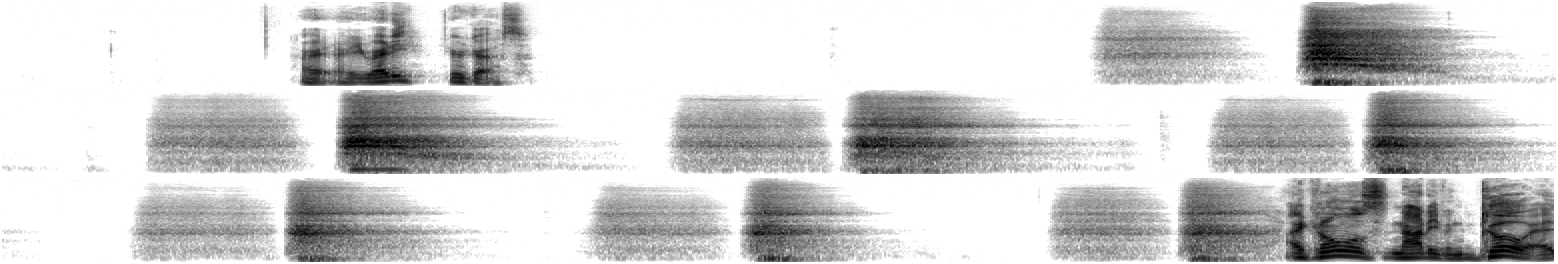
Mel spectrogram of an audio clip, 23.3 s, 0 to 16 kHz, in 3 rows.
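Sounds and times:
speech: 0:01.5 - 0:02.7, 0:22.0 - 0:23.2
rapid breathing at a brisk pace: 0:05.4 - 0:07.5, 0:08.5 - 0:20.1, 0:20.8 - 0:22.3.

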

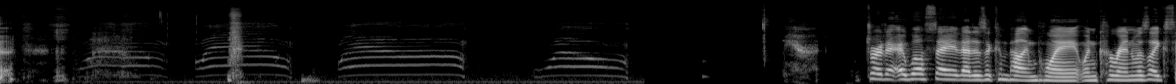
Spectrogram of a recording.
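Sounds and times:
speech: 0:00.0 - 0:00.8, 0:08.7 - 0:11.7
cat meowing: 0:00.8 - 0:04.7, 0:05.4 - 0:06.4.

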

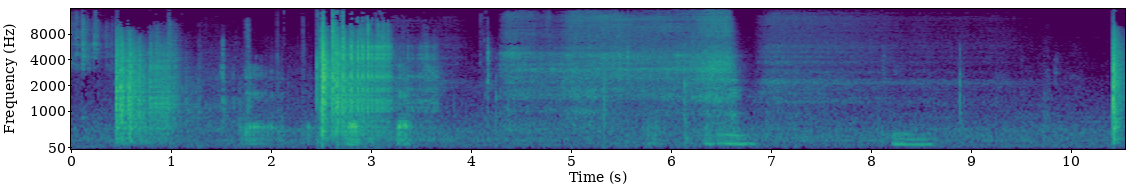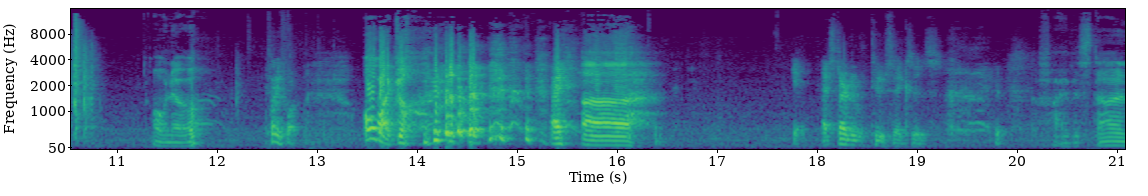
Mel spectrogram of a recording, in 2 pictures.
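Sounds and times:
four dice rolling on a hard tabletop: 0:00.0 - 0:01.8, 0:02.4 - 0:03.7, 0:10.4 - 0:10.9
speech: 0:12.5 - 0:12.8, 0:13.6 - 0:14.4, 0:15.4 - 0:16.3, 0:18.2 - 0:21.0.

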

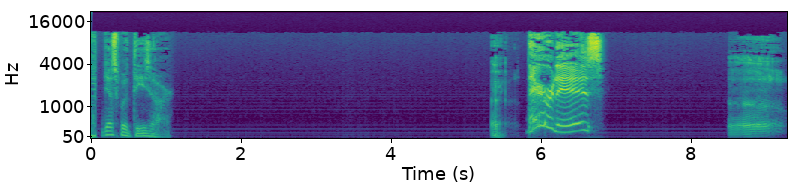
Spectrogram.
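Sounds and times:
speech: 0:00.2 - 0:01.1, 0:05.3 - 0:06.9, 0:08.5 - 0:09.2
loud deep voiced burp: 0:05.3 - 0:05.7, 0:08.5 - 0:09.2.

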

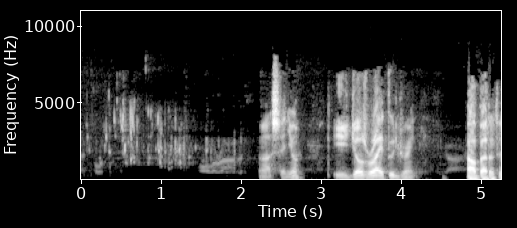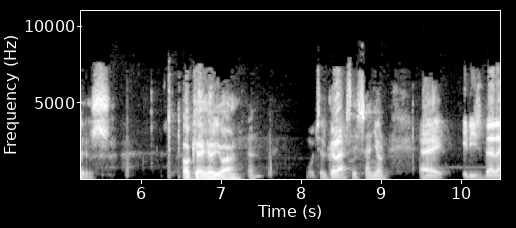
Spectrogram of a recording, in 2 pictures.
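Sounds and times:
coffee pouring into a cup in a hotel: 0:00.2 - 0:01.6
speech: 0:02.2 - 0:05.7, 0:06.5 - 0:07.6, 0:08.2 - 0:10.4.

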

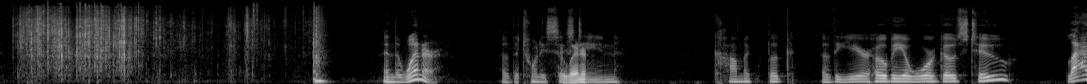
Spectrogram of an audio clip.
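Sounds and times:
paper envelope being torn open: 0:00.0 - 0:03.2
speech: 0:03.8 - 0:06.3, 0:07.2 - 0:10.8.

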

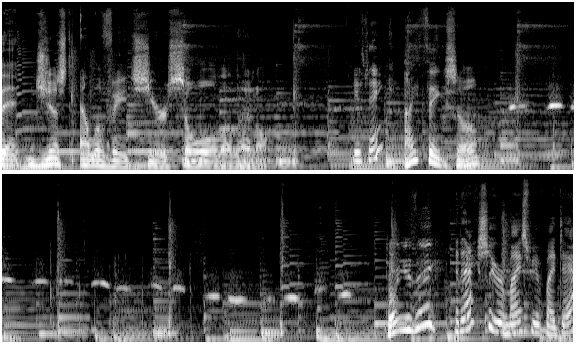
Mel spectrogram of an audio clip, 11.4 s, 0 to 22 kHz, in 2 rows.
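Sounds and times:
speech: 0:00.0 - 0:05.2, 0:09.6 - 0:11.4
bright whistled melody: 0:04.8 - 0:09.9.

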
